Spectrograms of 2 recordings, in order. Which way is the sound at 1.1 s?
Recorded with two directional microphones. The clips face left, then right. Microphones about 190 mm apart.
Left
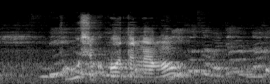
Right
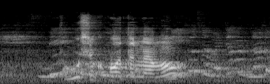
65° right (ahead or behind).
